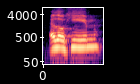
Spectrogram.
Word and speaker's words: Elohim: s for us and it's pronounced IM like cherubim and Ne Nephilim Elohim you know yeah yeah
